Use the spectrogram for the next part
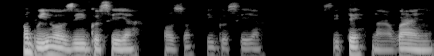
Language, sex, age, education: Igbo, male, 15-29, tertiary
